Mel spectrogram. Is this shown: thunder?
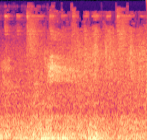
yes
